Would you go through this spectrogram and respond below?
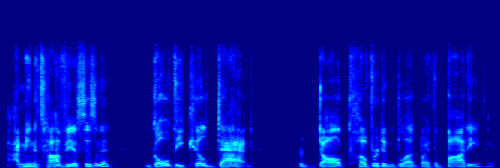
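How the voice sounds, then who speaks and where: A man's voice: mid-range voice, dry recording, studio quality, lightly acted. A young man playing an indignant, self-righteous son in an emphatic, melodramatic radio play monologue. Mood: agitated. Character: indignant, self-righteous grieving son, bent on exposing a killer. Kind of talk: student radio play acting.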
